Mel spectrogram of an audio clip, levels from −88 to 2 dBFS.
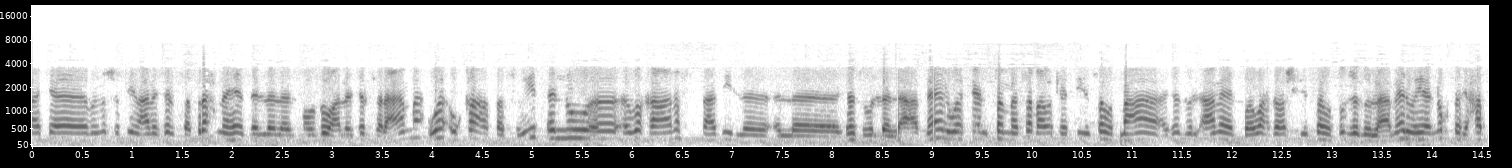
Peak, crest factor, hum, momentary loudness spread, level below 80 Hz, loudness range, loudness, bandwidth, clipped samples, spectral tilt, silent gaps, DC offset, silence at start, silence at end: -24 dBFS; 14 dB; none; 6 LU; -68 dBFS; 1 LU; -38 LUFS; 7.8 kHz; under 0.1%; -5.5 dB/octave; none; under 0.1%; 0 s; 0.05 s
